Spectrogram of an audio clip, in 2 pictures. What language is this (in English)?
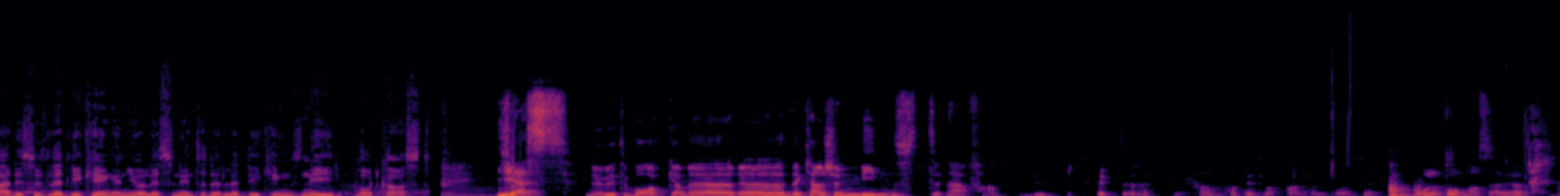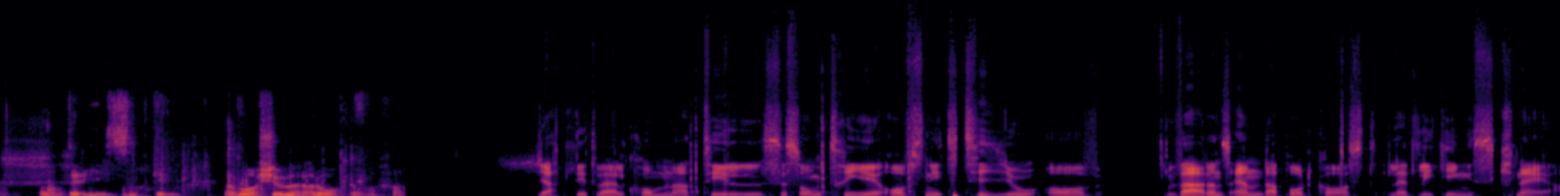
Swedish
